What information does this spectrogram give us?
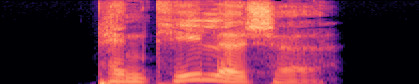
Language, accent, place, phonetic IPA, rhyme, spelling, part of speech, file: German, Germany, Berlin, [pɛnˈteːlɪʃə], -eːlɪʃə, pentelische, adjective, De-pentelische.ogg
- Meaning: inflection of pentelisch: 1. strong/mixed nominative/accusative feminine singular 2. strong nominative/accusative plural 3. weak nominative all-gender singular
